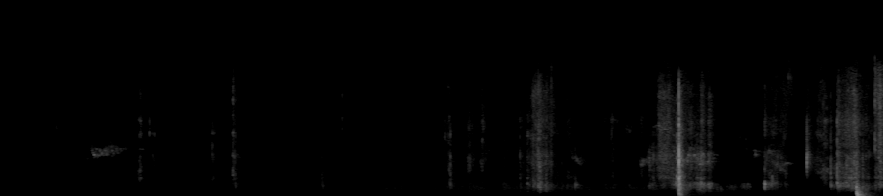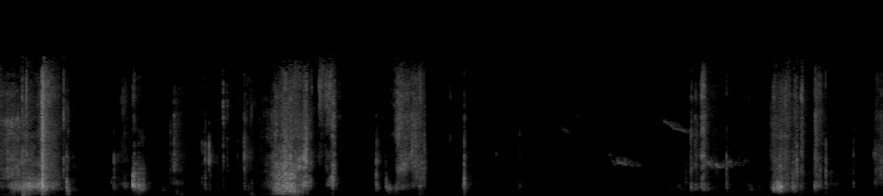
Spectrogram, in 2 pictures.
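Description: Loose paper sheets and a card cover being handled: a series of short rustles and scrapes as pages are shifted and slid into place, starting after a few quiet seconds.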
